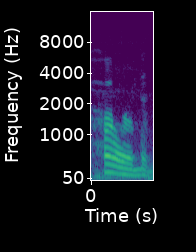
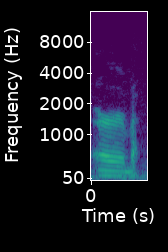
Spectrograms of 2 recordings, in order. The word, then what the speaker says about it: herb: the queen's english it's herb because it has an h in it if you're using any other english it's herb h is silent i think it's funny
